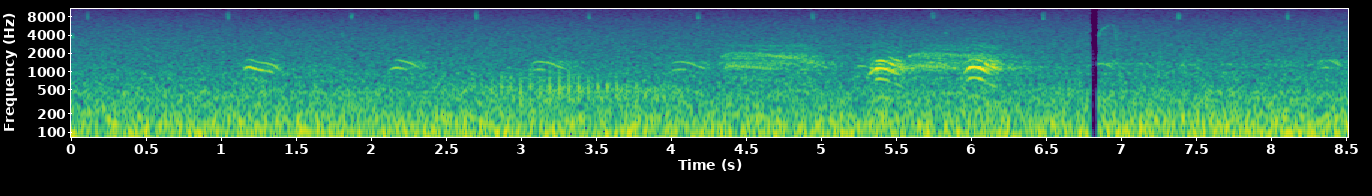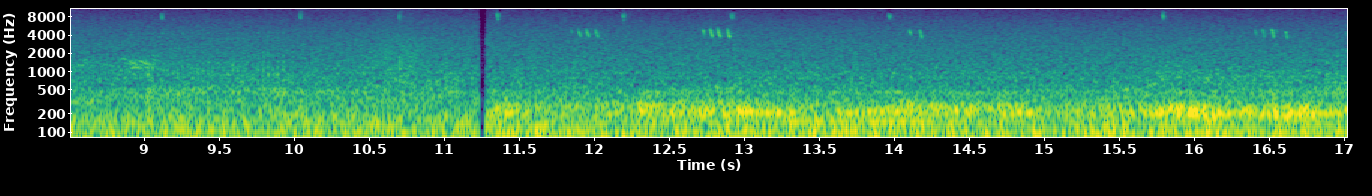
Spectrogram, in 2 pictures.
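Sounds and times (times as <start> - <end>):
bird calls: 1.0 - 2.4, 3.0 - 10.8
harsh bird calls: 3.0 - 10.1
steady low rumble: 6.4 - 17.0.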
